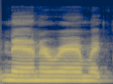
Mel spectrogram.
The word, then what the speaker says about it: Nanoramic: start by talking about nanoramic Laboratories am I pronouncing that right nanoramic Laboratories yep you can think of it like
